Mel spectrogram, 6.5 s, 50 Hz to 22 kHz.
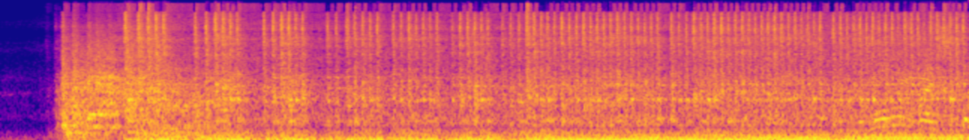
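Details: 1912 Ford Model T Speedster, 177ci inline-4, gravity-fed carburetor, cold start: cranks and catches within half a second, then a steady, even low chugging idle.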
